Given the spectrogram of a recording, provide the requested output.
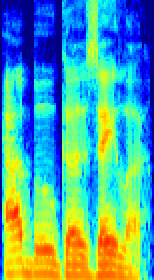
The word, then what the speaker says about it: Abughazaleh: It's pronounced abughazaleh.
